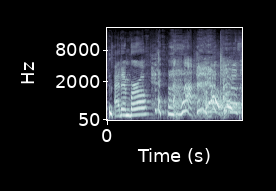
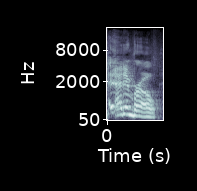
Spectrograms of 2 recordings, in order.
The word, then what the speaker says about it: Edinburgh: Did I say it? Edinburgh? You're failing already. Edinburgh. I can't not say borough. Yes. So how do you say it? Because now I forgot. Edinburgh. Remember, we were like, bruh. What's up, bruh?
